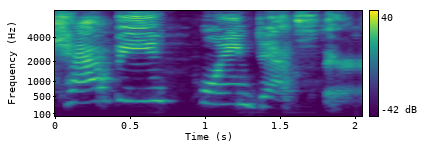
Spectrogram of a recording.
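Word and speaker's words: Cappie Pondexter: Point Dexter. WN ex WNBA player. Her name was let me get this because I want to say it correctly. Her name is Cappy Poindexter.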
